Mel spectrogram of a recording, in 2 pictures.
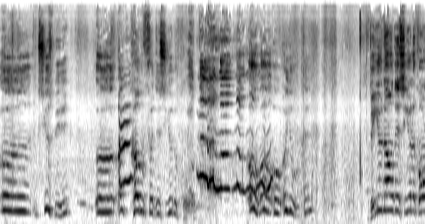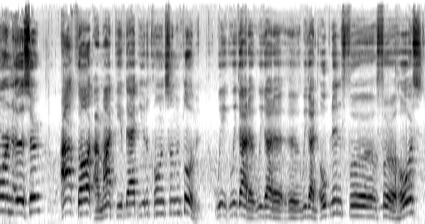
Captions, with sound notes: Excuse me, I've come for this unicorn. [neigh neigh neigh neigh neigh] Oh, are you okay? Do you know this unicorn, sir? I thought I might give that unicorn some employment. We got an opening for a horse.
